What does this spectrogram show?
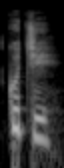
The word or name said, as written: kucì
